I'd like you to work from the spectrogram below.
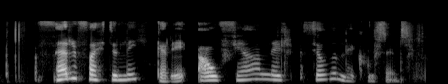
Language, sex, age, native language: Icelandic, male, 18-19, Icelandic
